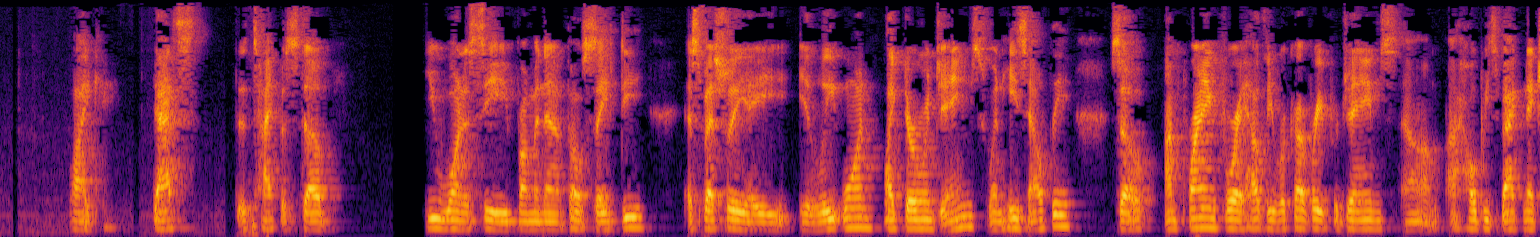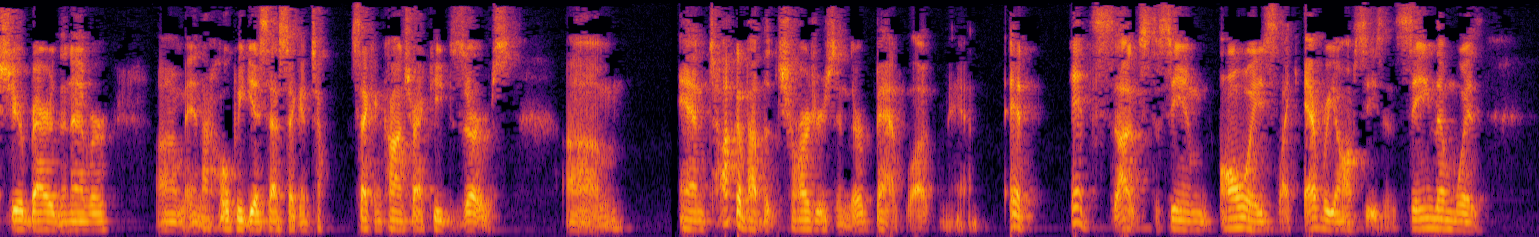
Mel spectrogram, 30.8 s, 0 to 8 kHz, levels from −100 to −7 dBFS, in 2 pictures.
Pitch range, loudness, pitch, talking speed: 105-115 Hz, -22 LUFS, 110 Hz, 155 wpm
